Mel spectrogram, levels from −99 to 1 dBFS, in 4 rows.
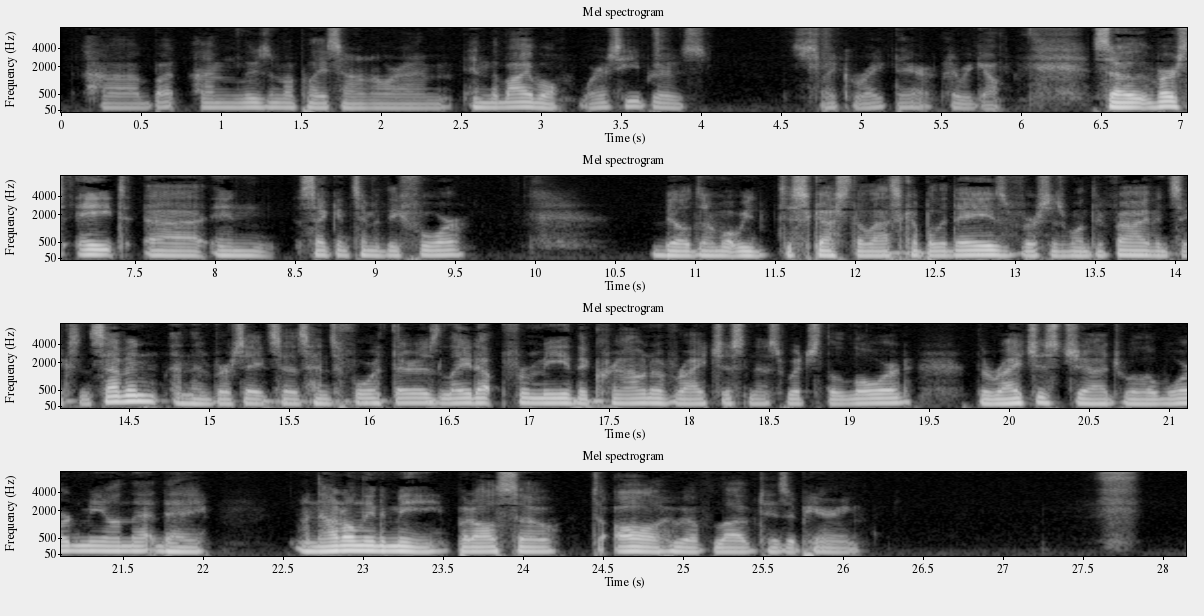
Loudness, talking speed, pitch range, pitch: -25 LUFS, 195 wpm, 110-125 Hz, 115 Hz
